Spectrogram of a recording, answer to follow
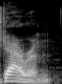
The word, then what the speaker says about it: garum: It was called garum, which rhymes with harem.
